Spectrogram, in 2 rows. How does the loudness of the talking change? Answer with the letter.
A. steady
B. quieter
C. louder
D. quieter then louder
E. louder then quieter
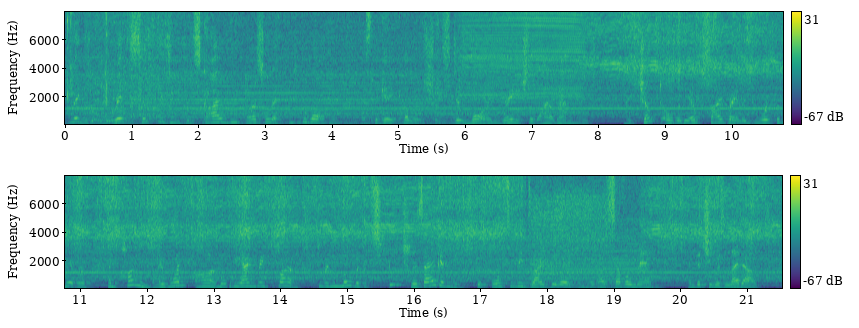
A.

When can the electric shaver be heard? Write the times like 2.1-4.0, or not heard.
0.0-21.4.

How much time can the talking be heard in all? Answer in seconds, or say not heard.
21 s.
